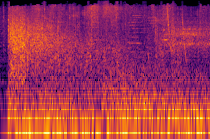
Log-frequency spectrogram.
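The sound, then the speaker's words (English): Deep, loud explosion as an energy bolt strikes a jeep amid swirling sand, a continuous roaring rumble that sets in at once and holds without a break for about two seconds. “One of her random force bolts struck a Jeep.”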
